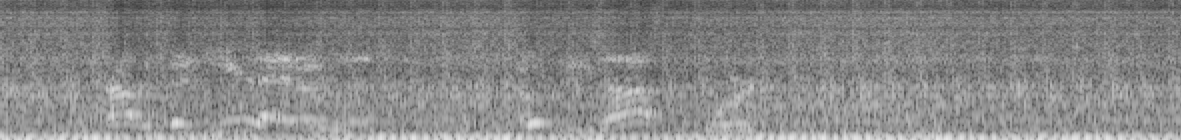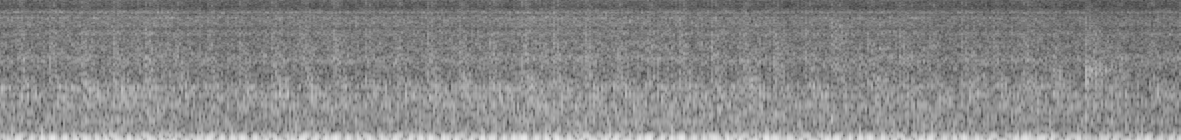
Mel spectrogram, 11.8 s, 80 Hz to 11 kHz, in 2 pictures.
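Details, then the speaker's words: 1964 Chevy C10 with a tired 350 small-block V8, just fitted with a new true dual exhaust (Rams Horn manifolds, Thrush mufflers), with an audibly loud fuel pump: deep, steady, even burble at idle. Sounds healthy. "let bill worry about that sounds pretty good"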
